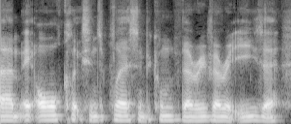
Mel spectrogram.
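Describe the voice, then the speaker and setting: In a strong Yorkshire accent, the speaker talks at a fairly quick pace with monotone, flat intonation. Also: man. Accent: thick Yorkshire. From Yorkshire, northern England. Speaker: barbering course founder and barber. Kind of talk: interview.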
